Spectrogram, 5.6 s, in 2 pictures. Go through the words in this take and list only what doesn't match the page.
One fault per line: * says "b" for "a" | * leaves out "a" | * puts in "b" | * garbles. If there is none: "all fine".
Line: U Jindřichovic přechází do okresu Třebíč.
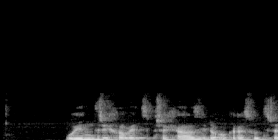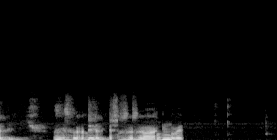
* garbles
